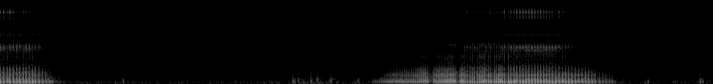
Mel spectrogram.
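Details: French Bulldog snoring during sleep. A snore trails off at the start, then after a soft pause comes a long, drawn-out rattling snore of over two seconds. A faint steady hum runs throughout.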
